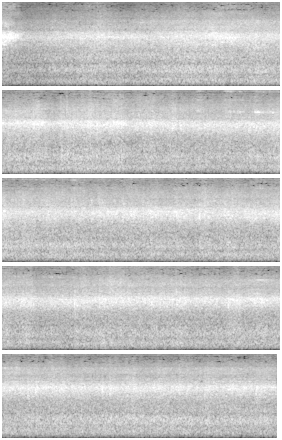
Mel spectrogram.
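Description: Passenger train carriages running across a steel truss railway bridge: a steady, continuous noise of wheels on rails.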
